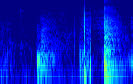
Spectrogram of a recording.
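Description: A few light knocks, then a heavier thump about one and a half seconds in.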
